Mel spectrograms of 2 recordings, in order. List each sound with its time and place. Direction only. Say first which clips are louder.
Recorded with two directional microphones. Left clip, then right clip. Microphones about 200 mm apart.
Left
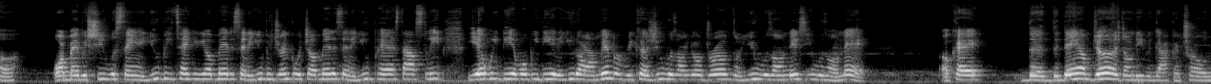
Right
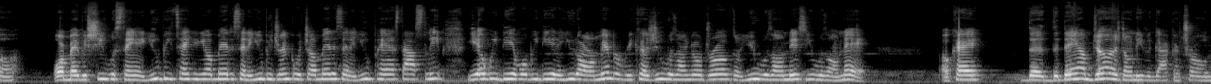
0.5 s a woman's voice: right 4 dB; 40° right (ahead or behind)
